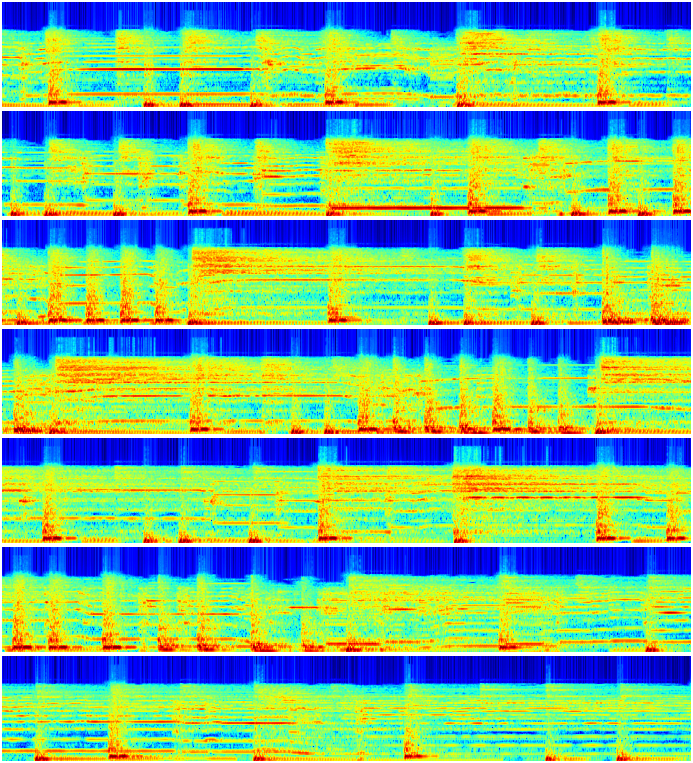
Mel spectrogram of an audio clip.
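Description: Rock band of electric guitar, bass and drum kit playing an instrumental passage without vocals. The drums keep a steady beat under sustained guitar notes that hold and slide between pitches.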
